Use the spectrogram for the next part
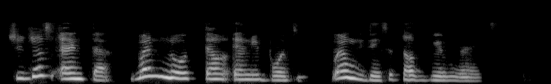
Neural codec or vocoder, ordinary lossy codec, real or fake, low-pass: codec, 16 kHz, 1 kbps, FreqCodec, larger model; AAC, 32 kbps; fake; 7.2 kHz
